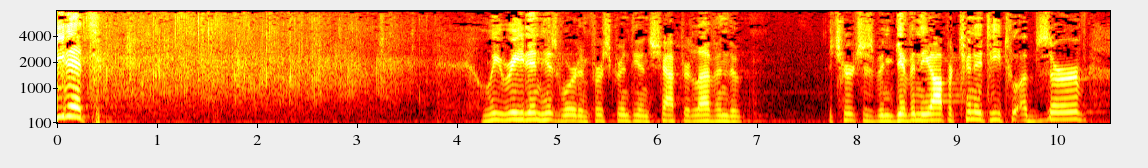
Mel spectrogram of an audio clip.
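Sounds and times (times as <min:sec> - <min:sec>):
audience clapping: 0:00.0 - 0:04.0
speech: 0:00.1 - 0:00.6, 0:04.2 - 0:07.0, 0:07.7 - 0:10.5.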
